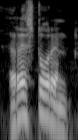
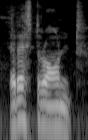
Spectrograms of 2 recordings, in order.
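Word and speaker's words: restaurant: anti रेस्टोरेंट पर देते रेस्टोरेंट इसका उच्चारण करते हैं सर रेस्टोरेंट जबकि इसका सही विचार होना चाहिए एक रेस्ट्रॉन्ट रेस्ट्रॉन्ट रेस्ट्रॉन्ट या रेस्ट ऑन रेस्ट्रॉन्ट यह रेस्ट्रॉन्ट अग्रवाल के झूलो झूलो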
